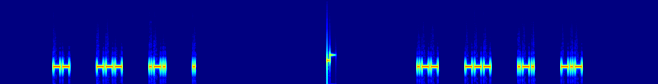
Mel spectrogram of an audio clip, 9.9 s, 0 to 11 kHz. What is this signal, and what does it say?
Morse code, heard as a keyed tone, about 36 wpm, spaced as for 16 wpm, 700 Hz. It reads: MORE WORK
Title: 4x Character Spacing - Top 200 Words - 35wpm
